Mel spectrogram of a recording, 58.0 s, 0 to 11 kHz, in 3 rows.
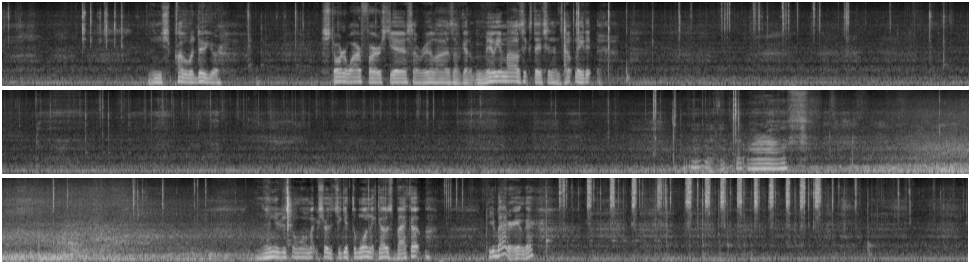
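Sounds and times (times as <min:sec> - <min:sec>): steady low hum: 0:00.0 - 0:58.0
vehicle engine rumbling: 0:00.0 - 0:58.0
metallic ratchet clicks: 0:49.5 - 0:57.4.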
